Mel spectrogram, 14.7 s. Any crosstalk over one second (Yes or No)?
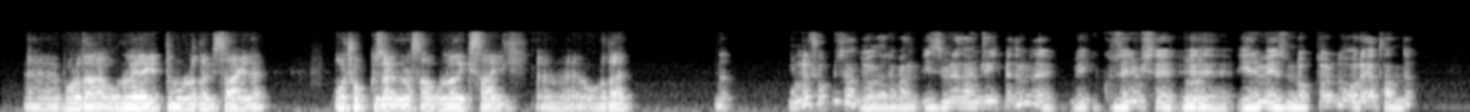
No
